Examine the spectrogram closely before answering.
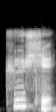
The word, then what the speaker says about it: Küche: 그러니까 으, 다시 한번 위가 아니고 그래서 여기서 큐죠. 퀴가 아니죠. 큐쉐 요렇게 큐쉐 큐쉐 큐쉐 큐쉐 요렇게 자 요거하고 그런 거 있죠.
